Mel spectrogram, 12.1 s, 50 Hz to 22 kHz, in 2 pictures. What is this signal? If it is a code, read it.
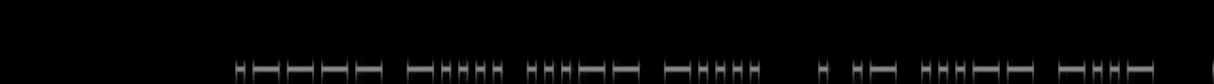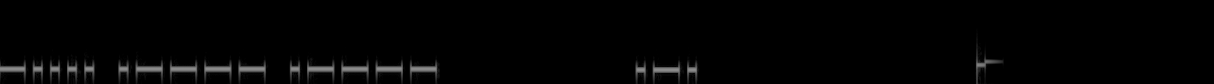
Morse code, heard as a keyed tone, about 28 wpm, 700 Hz. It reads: 1636 EA3X 611 R
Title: Worked All Europe DX Contest - QTC Exchange - 28wpm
